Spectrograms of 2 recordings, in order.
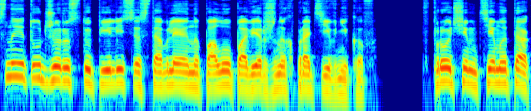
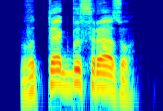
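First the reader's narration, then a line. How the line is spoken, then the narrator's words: Grumbled. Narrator (Russian): проворчал я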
